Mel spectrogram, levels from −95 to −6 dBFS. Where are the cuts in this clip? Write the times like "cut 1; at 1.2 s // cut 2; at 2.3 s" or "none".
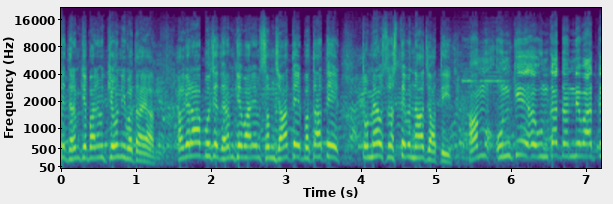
cut 1; at 1.4 s // cut 2; at 5.3 s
